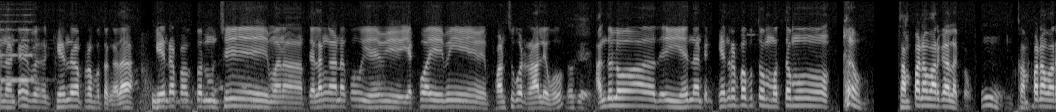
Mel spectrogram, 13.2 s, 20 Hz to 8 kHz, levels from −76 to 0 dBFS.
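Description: At 1.76 to 1.90 s, about 140 ms of the sound is dropped, likely by the sender's voice detector mistaking a quiet stretch for background. Transmission stopped, and the receiver substituted comfort noise, so the material in that gap is replaced by a flat hiss until the detector re-triggers and the real signal resumes. The content simply vanishes mid-flow rather than fading, leaving a short, featureless patch.

Comfort noise in place of the background follows at 8.90 to 8.98 s, 10.46 to 10.54 s, 10.92 to 11.24 s and 12.18 to 12.26 s. In these pauses the sender likely went into discontinuous transmission, and the receiver generated synthetic noise shaped only roughly like the real ambience. The real background is traded for a smooth, static hiss that sits lower than what surrounds it, by about 8 dB in the first two, about 18 dB in the longest (320 ms) stretch, and about 5 dB in the last.

At 11.22 to 11.24 s, the end of that long pause, the onset is clipped by the voice detector, which was likely slow to register the returning sound. 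The first 20 ms were never sent, so comfort noise sits where the soft attack should be and the sound starts abruptly. The band limit throughout, with nothing above 8 kHz, fits a wideband call codec.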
